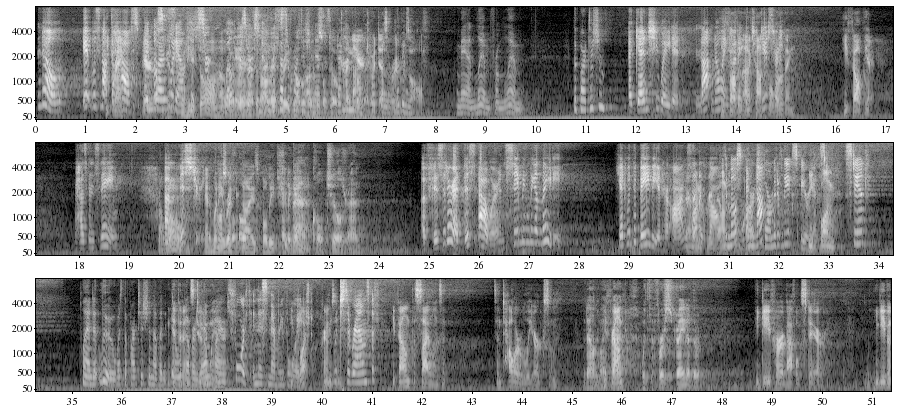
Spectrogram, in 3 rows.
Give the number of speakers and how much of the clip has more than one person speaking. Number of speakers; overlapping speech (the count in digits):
6, about 37%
